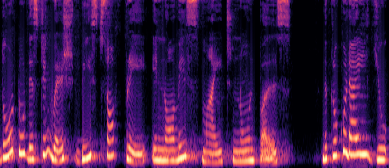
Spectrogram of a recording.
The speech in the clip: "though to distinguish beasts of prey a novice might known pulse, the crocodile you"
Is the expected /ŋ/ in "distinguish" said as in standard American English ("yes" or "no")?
yes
